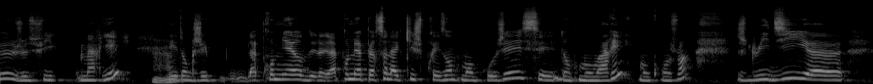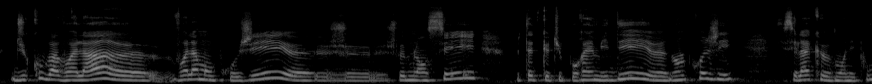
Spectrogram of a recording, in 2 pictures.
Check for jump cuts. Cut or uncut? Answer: uncut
